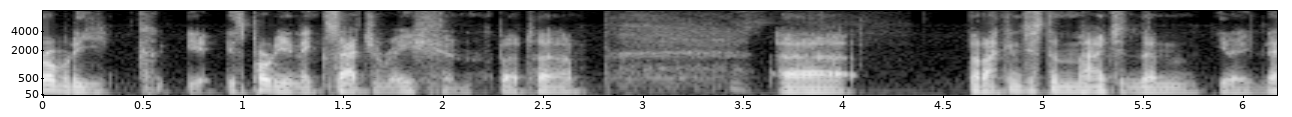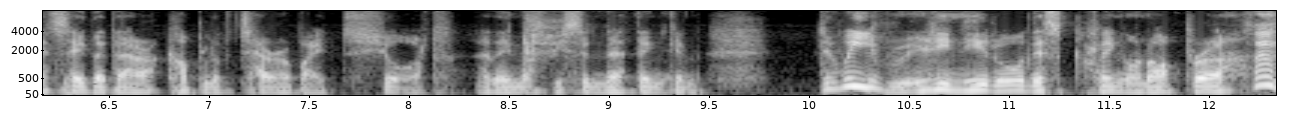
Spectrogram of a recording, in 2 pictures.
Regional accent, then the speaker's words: London, United Kingdom; from London.

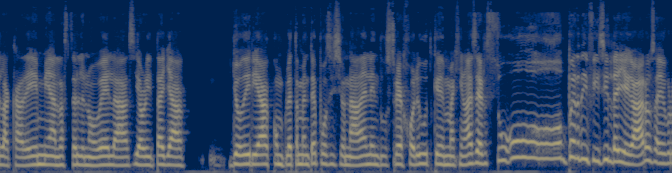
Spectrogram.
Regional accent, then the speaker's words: Hermosillo, Sonora, Mexico; now in Mexico City, Mexico; Y luego me vine a la Ciudad de México, soy Hermosillo

